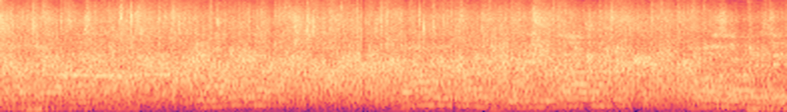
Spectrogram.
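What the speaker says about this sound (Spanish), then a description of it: "un aplauso a Tito y a Fede" Sustained applause from a dinner audience at a racing team's presentation of a micromidget race car and its driver, a dense steady clatter of many hands filling the room at even loudness throughout.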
